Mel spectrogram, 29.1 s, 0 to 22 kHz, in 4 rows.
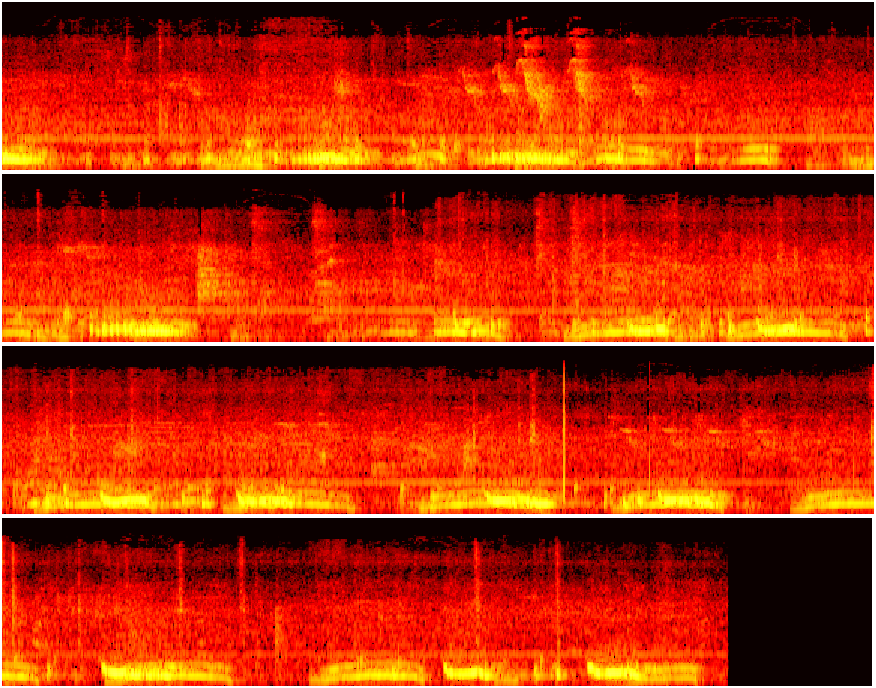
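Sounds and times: pigeon cooing: 0.0 - 27.9.

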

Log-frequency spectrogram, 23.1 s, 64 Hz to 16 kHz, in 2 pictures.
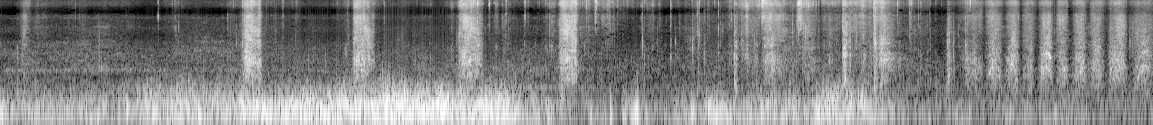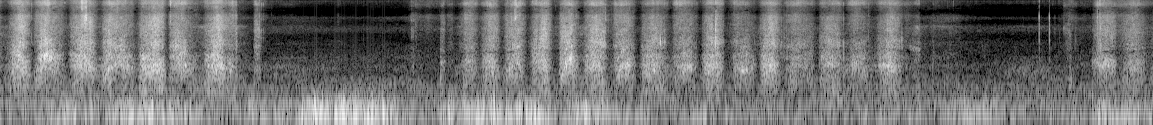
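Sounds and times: sneakers scraping on concrete: 0.0 - 14.2.

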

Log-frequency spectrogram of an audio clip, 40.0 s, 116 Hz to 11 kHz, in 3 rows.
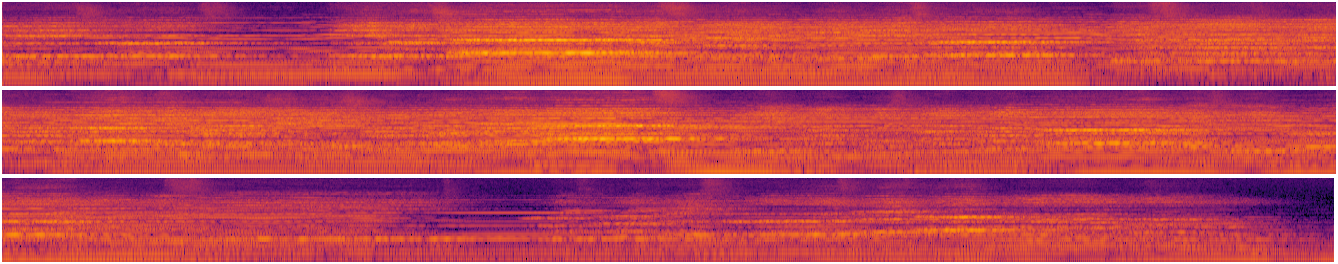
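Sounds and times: choir singing sustained chords: 0.0 - 40.0.

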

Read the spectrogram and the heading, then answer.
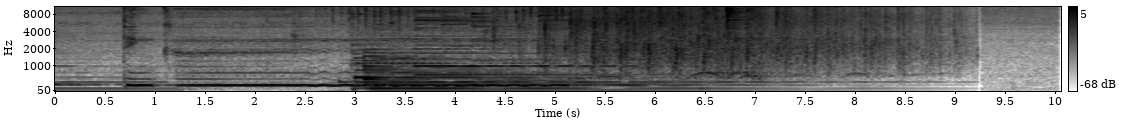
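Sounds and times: live band holding chord: 3.0 - 8.6
audience applause: 4.4 - 9.3.

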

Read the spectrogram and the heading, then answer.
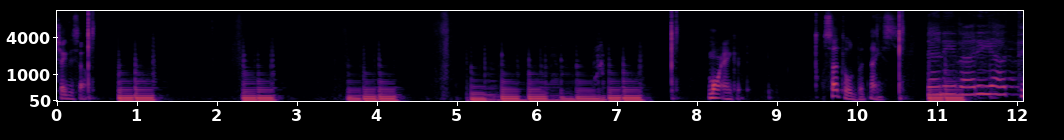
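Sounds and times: electric bass guitar notes: 0.8 - 1.4, 2.3 - 2.8, 3.6 - 4.4, 5.1 - 7.4, 10.9 - 11.4.

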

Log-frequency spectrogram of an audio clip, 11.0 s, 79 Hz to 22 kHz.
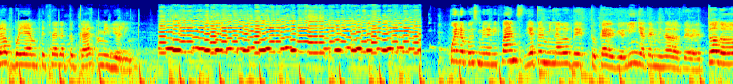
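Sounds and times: violin playing quick high notes: 2.4 - 6.4.

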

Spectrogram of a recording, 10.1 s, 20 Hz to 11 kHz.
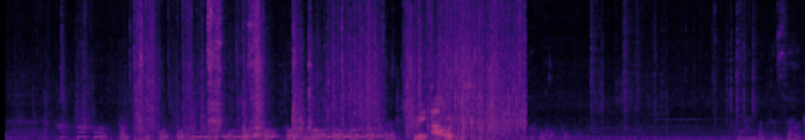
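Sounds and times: aluminium foil crinkling: 0.7 - 6.6, 7.3 - 9.6.

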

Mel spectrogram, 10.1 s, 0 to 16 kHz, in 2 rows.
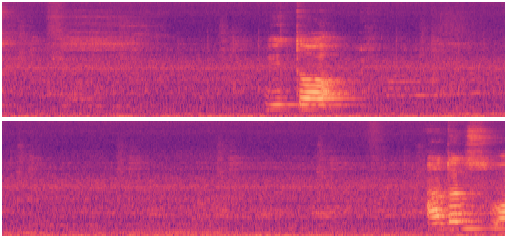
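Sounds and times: person breathing: 0.4 - 1.7.

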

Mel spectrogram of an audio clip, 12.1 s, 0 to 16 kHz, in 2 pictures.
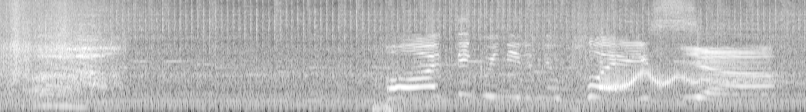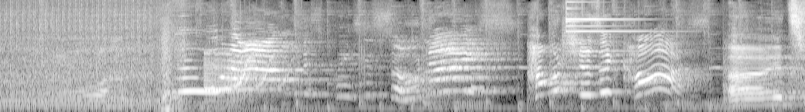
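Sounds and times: lawn mower engine running: 0.0 - 9.1.

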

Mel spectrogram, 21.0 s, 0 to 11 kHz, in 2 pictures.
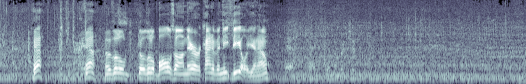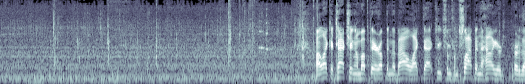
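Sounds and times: low engine hum: 0.0 - 21.0.

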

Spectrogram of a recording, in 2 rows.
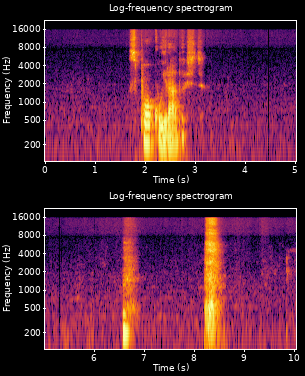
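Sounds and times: woman sneezing: 6.6 - 6.9, 8.2 - 8.6.

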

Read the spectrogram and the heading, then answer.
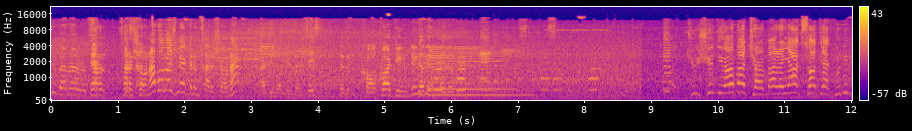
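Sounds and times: passing cars: 0.0 - 12.0.

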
